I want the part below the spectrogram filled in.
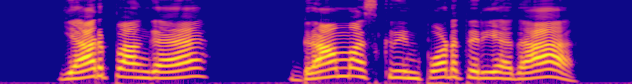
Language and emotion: Tamil, angry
